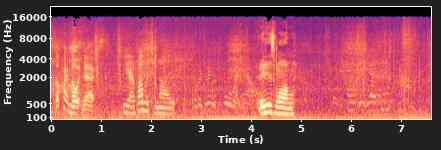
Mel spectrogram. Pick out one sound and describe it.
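A child talks excitedly close by.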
